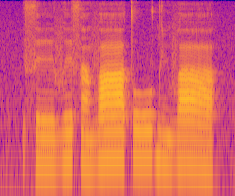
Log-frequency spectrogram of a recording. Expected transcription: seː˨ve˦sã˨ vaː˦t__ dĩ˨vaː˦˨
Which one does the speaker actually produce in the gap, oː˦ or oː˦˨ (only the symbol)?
oː˦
